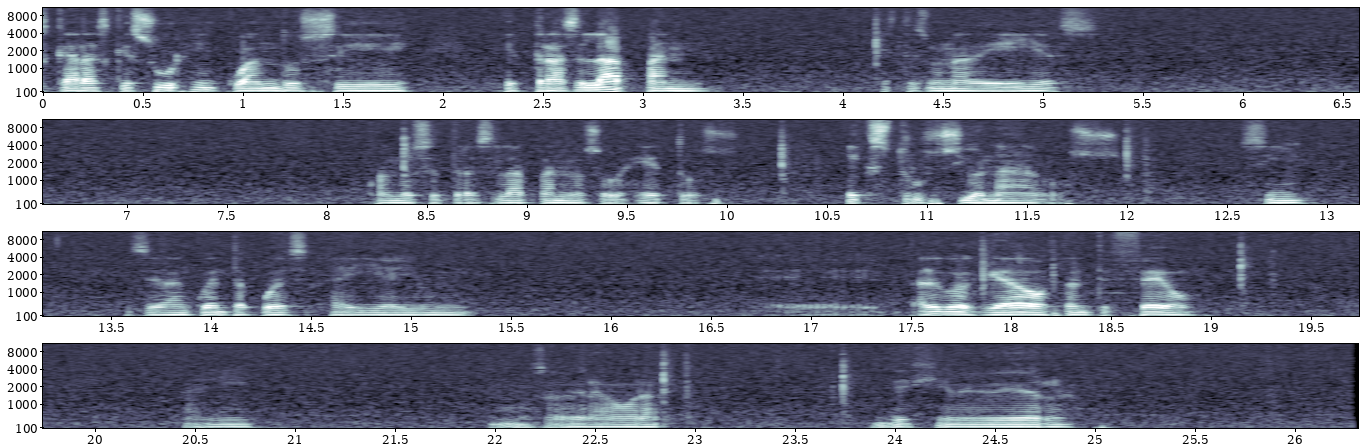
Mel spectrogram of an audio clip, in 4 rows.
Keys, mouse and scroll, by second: 1.0 click, 1.5 scroll up 1, 2.1 scroll down 1, 3.0 right click, 4.2 x, 5.6 click, 6.3-6.7 scroll down 1, 7.8 scroll up 1, 8.6-9.4 shift+middle drag, 9.9 right click, 10.4 x, 10.9 click, 11.7 scroll down 2, 12.1 Tab, 12.6-13.8 middle drag, 14.1 scroll down 2, 14.5 middle click, 15.4-18.1 middle drag, 18.3 ctrl+z, 19.3 ctrl+z, 20.2-20.9 ctrl+middle drag, 20.9 ctrl+scroll down 2, 21.5-22.1 scroll up 2, 22.2 middle click, 23.0 Tab, 23.4 scroll up 2, 23.9-26.2 shift+middle drag.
